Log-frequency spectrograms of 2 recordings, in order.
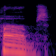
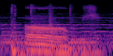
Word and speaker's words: herbs: Whereas in America, they don't pronounce the H, but they put even more R sound. So it becomes herbs.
